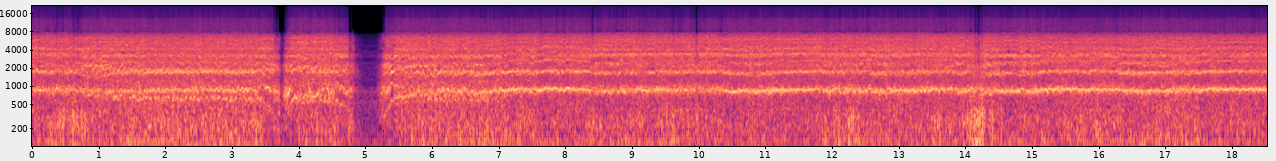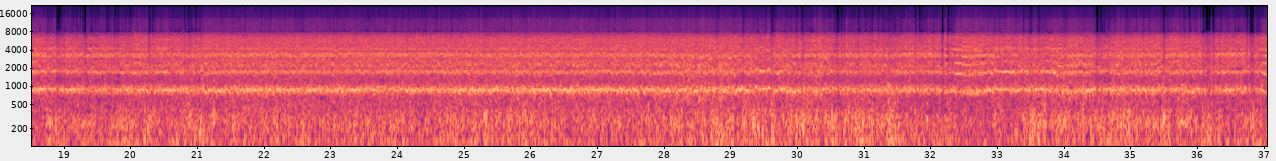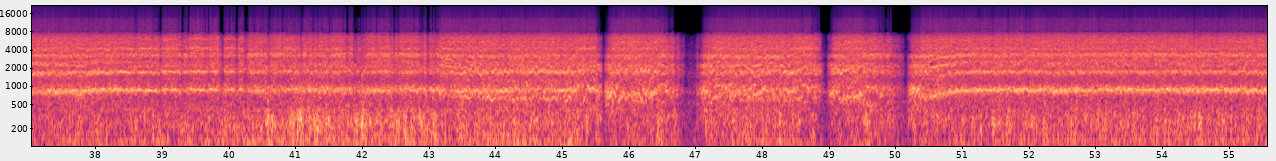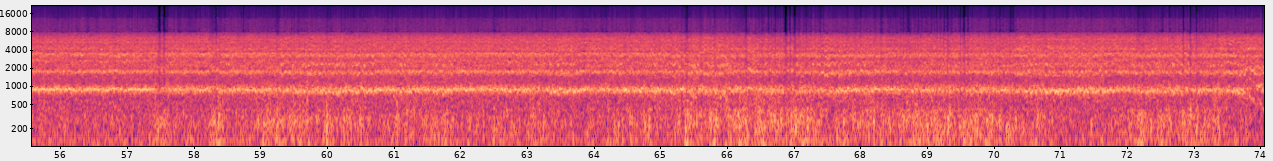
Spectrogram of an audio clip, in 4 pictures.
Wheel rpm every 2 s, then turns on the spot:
210, 170, 100, 200, 230, 220, 220, 220, 220, 230, 230, 230, 230, 230, 230, 240, 230, 230, 230, 230, 230, 220, 150, 100, 100, 160, 230, 230, 230, 230, 230, 230, 230, 230, 230, 220, 200.
none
